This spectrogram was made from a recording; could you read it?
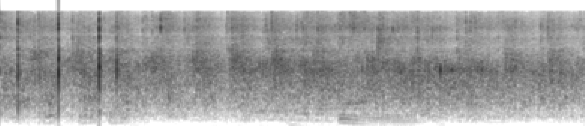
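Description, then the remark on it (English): Steady applause from a large group fills the legislative chamber, a dense wash of many hands clapping at once with a few sharper individual claps standing out, sustained throughout. “I wish everybody in the House to give them a warm round of applause.”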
